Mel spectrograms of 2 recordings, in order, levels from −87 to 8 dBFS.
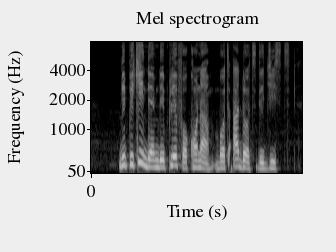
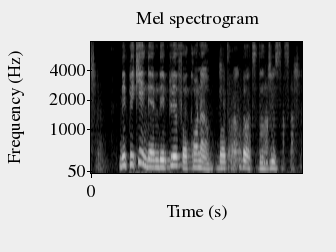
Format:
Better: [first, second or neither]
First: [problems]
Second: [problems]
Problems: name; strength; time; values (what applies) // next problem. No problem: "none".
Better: first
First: none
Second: noise reduction (neural mask model DeepFilterNet 3)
